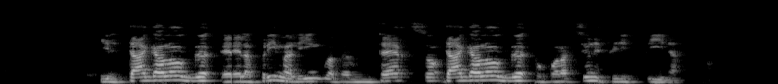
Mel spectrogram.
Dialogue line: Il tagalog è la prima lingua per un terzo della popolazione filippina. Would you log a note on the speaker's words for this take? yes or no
yes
